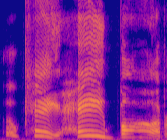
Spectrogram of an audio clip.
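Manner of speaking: high, sing-out hello; breezy acted entrance; mock-casual greeting. Teacher plays Milgram walking in to debrief Bob, high breezy greeting.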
